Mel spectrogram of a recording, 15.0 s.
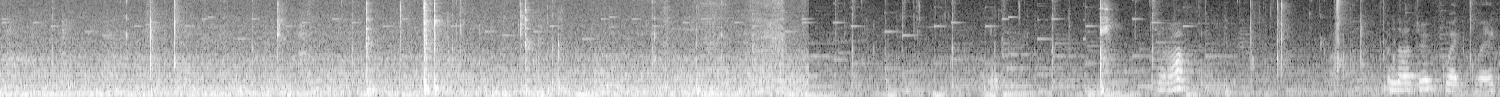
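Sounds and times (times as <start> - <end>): chewing: 12.4 - 13.9.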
